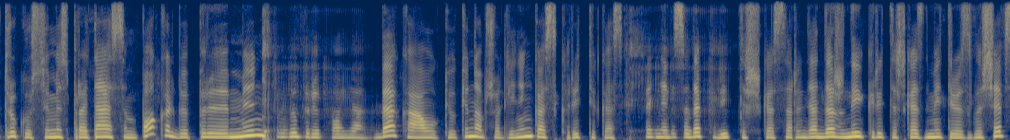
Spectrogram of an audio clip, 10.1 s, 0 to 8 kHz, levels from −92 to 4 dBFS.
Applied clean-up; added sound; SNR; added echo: neural mask model DeepFilterNet 3.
